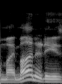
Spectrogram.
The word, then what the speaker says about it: Maimonides: I go, okay, so Maimonides. He goes, oh, I pronounced it wrong, and I was like, I thought he had a background in philosophy.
